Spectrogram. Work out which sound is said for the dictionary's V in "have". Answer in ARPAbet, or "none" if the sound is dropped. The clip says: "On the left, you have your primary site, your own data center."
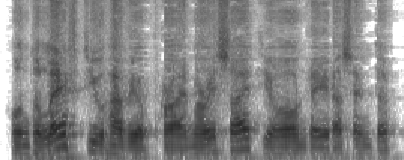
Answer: V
